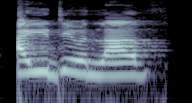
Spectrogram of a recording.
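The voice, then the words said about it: Put-on Essex accent. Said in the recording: “I can only do that Essex ... That's the only one”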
